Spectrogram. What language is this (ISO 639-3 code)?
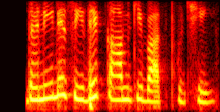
hin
